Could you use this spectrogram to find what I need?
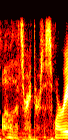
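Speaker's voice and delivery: whisper. Real, not acted. Aside to herself while gaming.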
